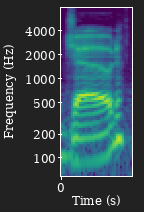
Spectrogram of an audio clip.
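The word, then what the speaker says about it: Jord: ever watch ever watch everywhere is this it's pronounced jode but it's j-o-r-d i actually did a sponsorship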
